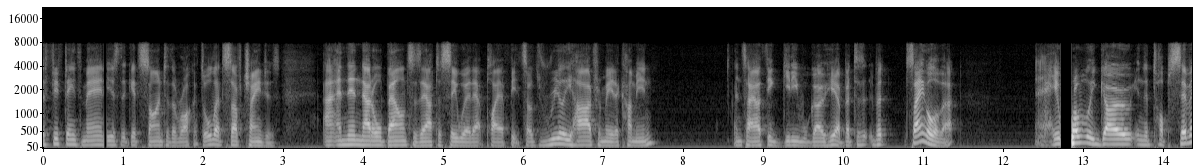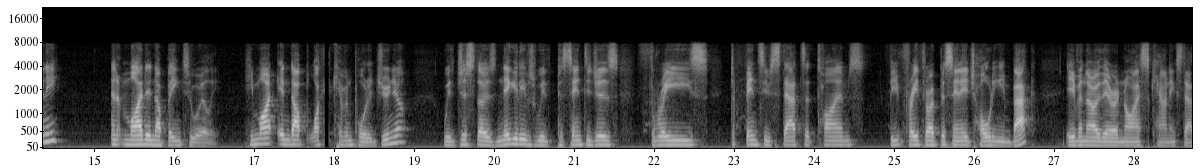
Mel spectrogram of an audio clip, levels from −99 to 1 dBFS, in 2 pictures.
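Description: At 0.76 s, just before "is that gets signed", the G.722 wideband speech drops out for 40 ms, a gap that fits a couple of lost packets. At 12.72 s, before "go in the top", a 140 ms hole suggests about seven, and at 17.88 s, after "might end up", 60 ms goes. This is packet loss on an ADPCM call. Silence fills each gap, the decoder's predictor and step size drift from the sender's, and speech resumes with brief, slight distortion.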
